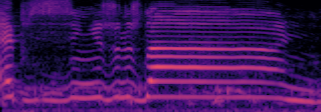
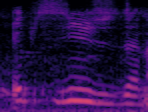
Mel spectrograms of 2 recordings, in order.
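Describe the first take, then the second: First: Slow, higher whining complaint; mock whiny blame. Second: Said in the usual way. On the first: Real, not acted. Gamer whining at rivals, slow and higher.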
